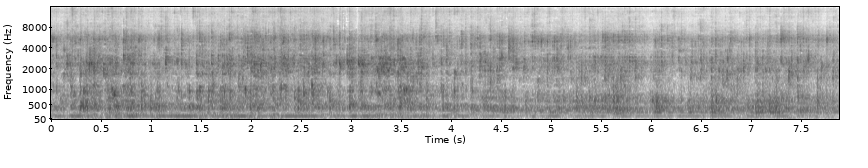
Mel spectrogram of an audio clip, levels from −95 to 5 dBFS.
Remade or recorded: recorded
